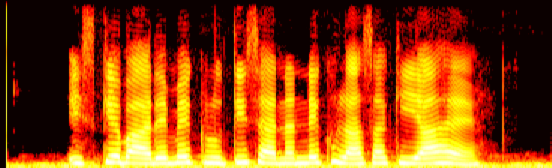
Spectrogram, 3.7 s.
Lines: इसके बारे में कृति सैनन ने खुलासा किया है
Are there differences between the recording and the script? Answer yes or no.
no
